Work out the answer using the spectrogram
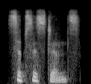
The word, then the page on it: subsistence: Indian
